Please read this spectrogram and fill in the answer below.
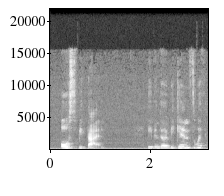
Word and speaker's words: hospital: you wanted to say Hospital you will say ospital even though it begins with Ace is silent okay let's see um hota hota in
